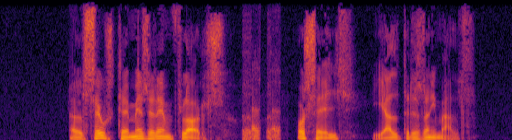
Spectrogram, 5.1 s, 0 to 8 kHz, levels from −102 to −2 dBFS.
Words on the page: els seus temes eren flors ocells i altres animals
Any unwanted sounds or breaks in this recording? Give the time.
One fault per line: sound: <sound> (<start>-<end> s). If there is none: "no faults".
sound: laugh (2.4-2.8 s)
